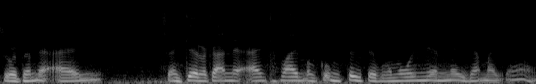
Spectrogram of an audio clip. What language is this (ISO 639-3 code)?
tha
